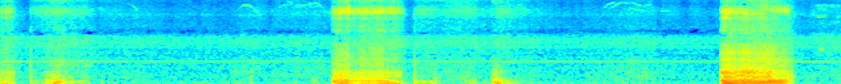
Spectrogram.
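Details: A sleeping puppy lying beside a person indoors, snoring: soft low rasping breaths every few seconds, interrupted by two louder broadband bursts of noise, with a steady faint hum throughout.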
